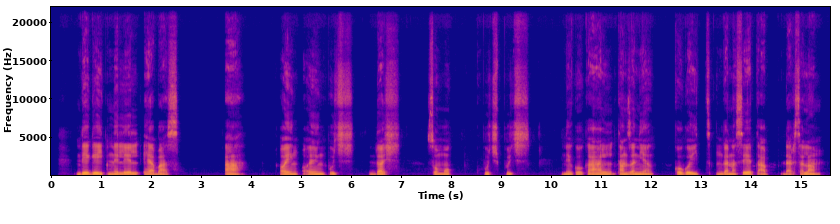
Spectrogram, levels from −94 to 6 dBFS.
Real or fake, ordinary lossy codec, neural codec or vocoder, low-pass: real; none; none; none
